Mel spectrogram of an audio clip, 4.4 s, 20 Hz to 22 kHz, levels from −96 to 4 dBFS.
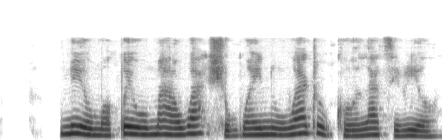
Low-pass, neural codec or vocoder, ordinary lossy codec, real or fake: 7.2 kHz; codec, 16 kHz, 4.8 kbps, FACodec; none; fake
